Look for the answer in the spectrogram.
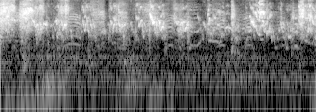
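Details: Budgerigars, a breeding pair of Australian parrots kept as pets, chattering in a dense stream of high scratchy chirps and squawky notes, with short bursts every half second or so and no pause.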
